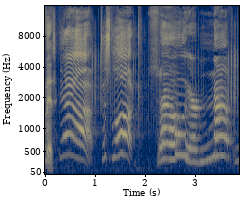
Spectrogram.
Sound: voice echoing inside cannon

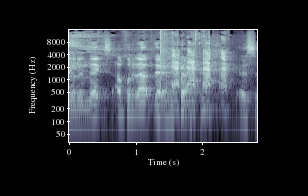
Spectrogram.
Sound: hands slap; Spike laughs

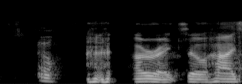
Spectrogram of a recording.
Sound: chukles

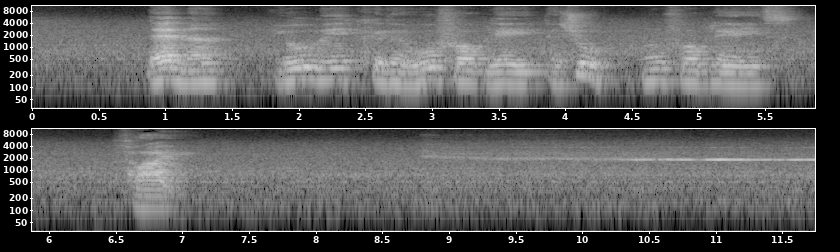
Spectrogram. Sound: whistle

